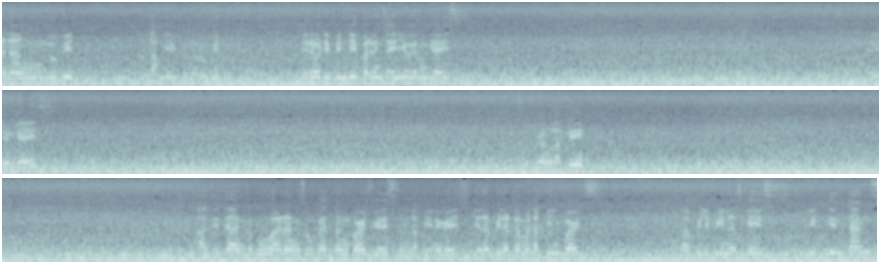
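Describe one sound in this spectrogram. Men call out to each other across an open deck.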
